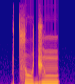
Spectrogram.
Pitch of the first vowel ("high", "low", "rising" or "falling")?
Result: falling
